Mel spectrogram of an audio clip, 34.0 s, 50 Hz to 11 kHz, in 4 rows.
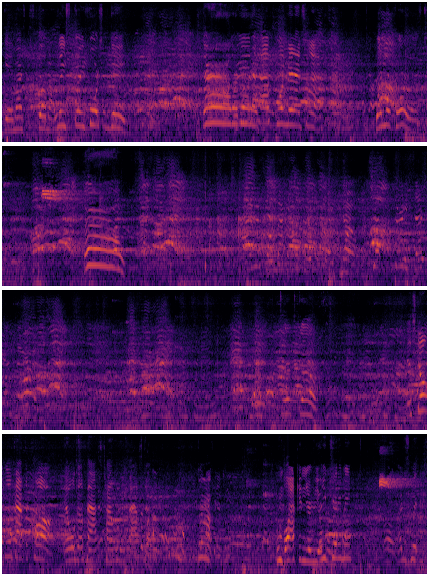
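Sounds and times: spectators talking and shouting: 0.0 - 34.0.

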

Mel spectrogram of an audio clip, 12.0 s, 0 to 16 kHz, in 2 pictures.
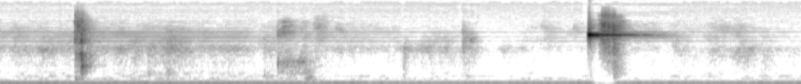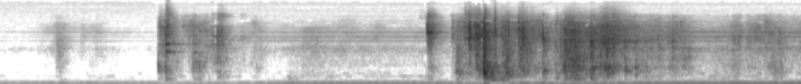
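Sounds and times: short high-pitched ping: 4.4 - 4.9.

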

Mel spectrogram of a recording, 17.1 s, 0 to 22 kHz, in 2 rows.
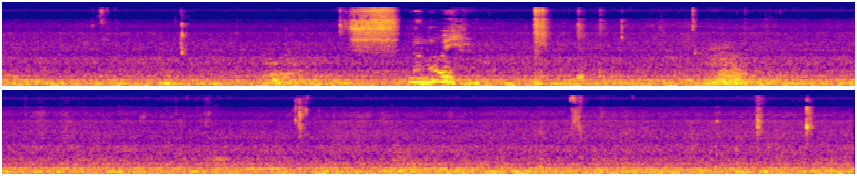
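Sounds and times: low room hum: 0.0 - 17.0
person eating with fingers: 14.2 - 14.5.

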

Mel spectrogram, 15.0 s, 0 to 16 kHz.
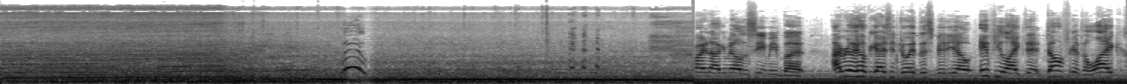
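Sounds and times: car engine running: 0.0 - 15.0.

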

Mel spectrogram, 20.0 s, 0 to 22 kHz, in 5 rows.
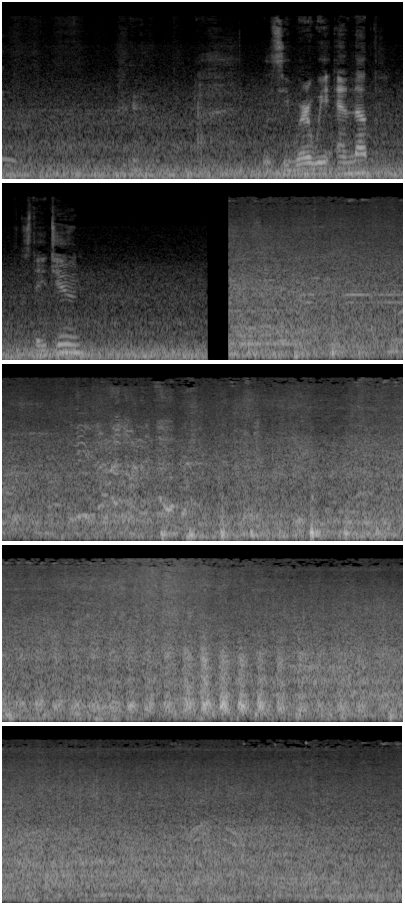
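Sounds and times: murmur of voices: 15.4 - 20.0.

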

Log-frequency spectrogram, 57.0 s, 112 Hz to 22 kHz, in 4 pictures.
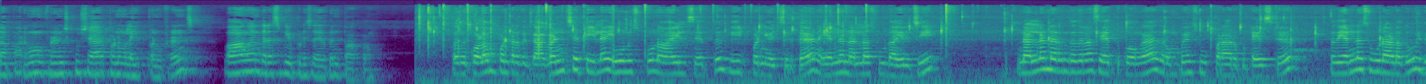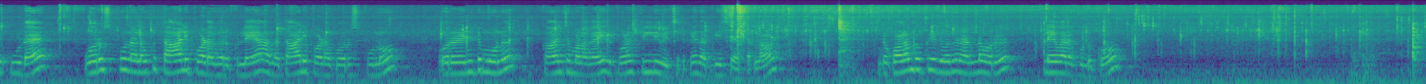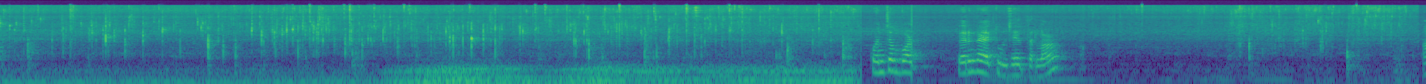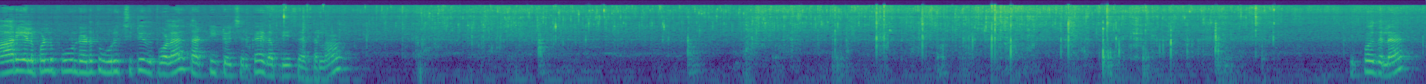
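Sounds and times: chillies sizzling in hot oil: 4.2 - 57.0
low hum: 14.8 - 37.2.

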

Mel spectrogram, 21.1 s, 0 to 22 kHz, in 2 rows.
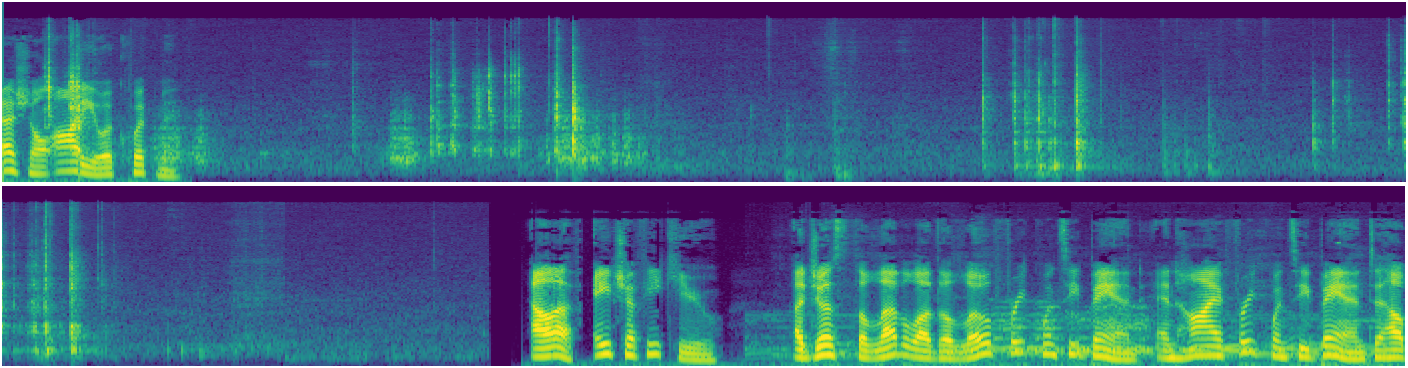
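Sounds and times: jack plugs clicking into sockets: 0.3 - 0.7.

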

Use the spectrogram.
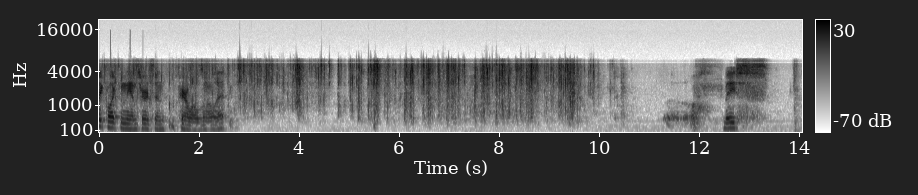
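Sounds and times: plastic wrapper crinkling: 0.0 - 10.6.

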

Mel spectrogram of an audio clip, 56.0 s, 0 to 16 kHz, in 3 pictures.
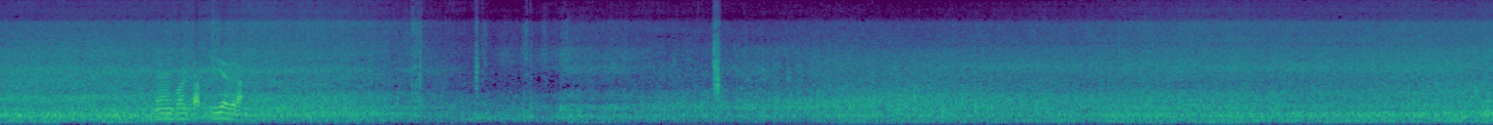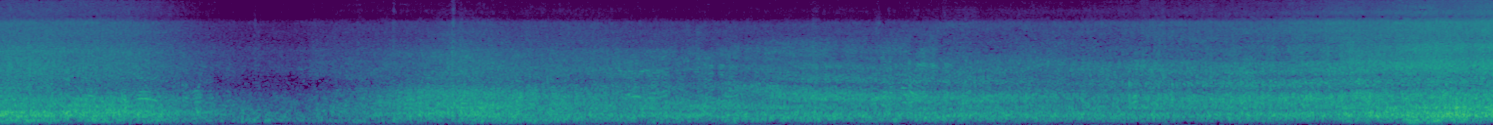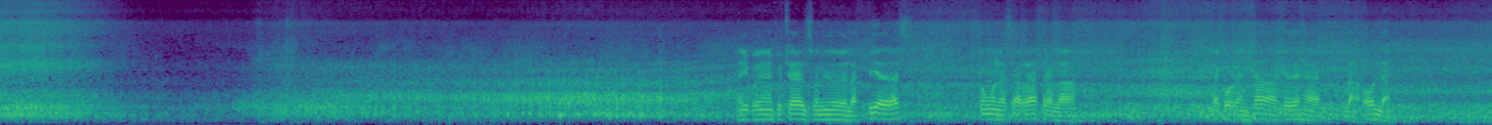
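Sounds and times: surf breaking on cobble beach: 0.0 - 55.9
wind on microphone: 0.0 - 55.9.

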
